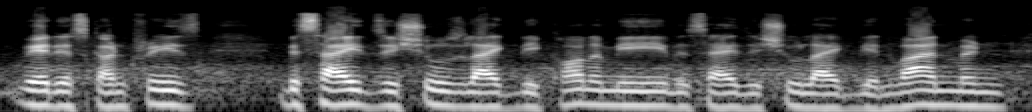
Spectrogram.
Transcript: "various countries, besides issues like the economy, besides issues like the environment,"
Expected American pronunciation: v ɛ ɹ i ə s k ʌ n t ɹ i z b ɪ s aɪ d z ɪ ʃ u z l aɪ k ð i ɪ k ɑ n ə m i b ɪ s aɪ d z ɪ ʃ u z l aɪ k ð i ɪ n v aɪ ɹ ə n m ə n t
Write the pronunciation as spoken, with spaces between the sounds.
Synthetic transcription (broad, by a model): v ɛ ɹ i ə s k ʌ n t ɹ i z b ɪ s aɪ d z ɪ ʃ u z l aɪ k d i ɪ k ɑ n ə m i b ɪ s aɪ d z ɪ ʃ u l aɪ k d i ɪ n v aɪ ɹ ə n m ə n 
